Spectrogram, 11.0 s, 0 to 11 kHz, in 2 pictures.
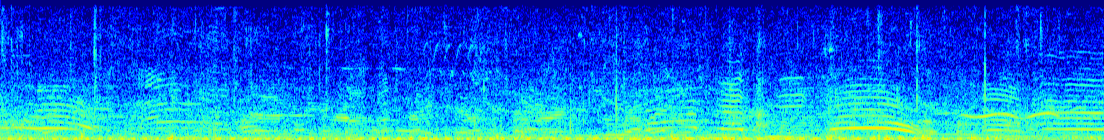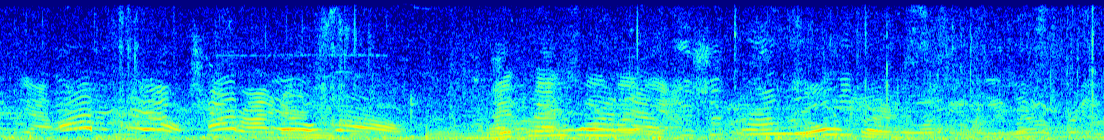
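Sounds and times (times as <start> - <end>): horse hoofbeats on sand: 0.0 - 11.0
spectators chattering: 0.0 - 11.0.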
